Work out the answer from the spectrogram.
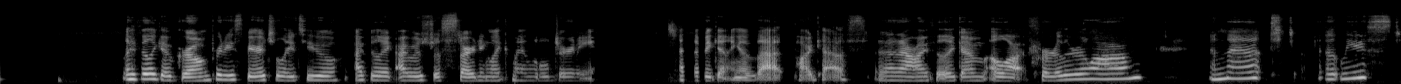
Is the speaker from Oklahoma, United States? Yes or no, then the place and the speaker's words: yes; Oklahoma, United States; now in Oklahoma City, United States; I'm from Idaho, Oklahoma, a little small-ish town, back roads, you know. Currently in OKC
